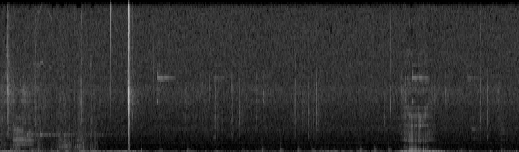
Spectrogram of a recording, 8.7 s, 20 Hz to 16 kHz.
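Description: Horse hooves galloping in Red Dead Redemption 2, a steady, rhythmic clip-clop in the middle distance heard under game ambience, with a louder burst of movement near the end and a person talking over parts of it.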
